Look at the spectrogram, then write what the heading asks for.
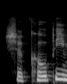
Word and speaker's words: Shakopee: is Timothy Miller hanging out from Chicago Burbs, and then Tom Schaff from Shakopee. Am I pronouncing that correctly, Tom? Shakopee, Minnesota.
